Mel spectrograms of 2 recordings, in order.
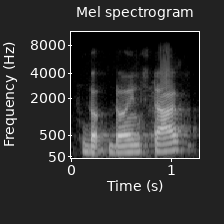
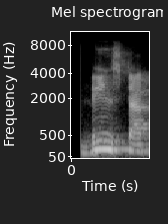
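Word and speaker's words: Dienstag: uh Tuesday is uh do St M no no no no no no d Dean stock not D de stock mon is Sunday then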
